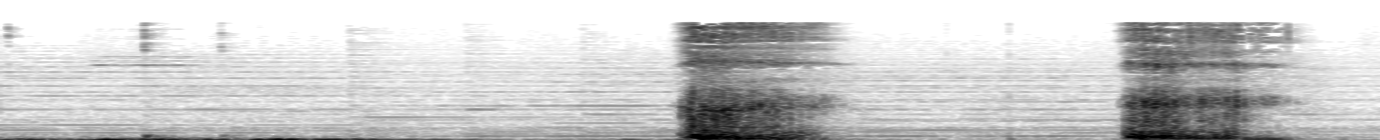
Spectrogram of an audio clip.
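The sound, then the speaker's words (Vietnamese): Snoring starts soft with faint breathy sounds, then grows into two loud, rasping snores separated by a quiet pause. “Tiếng ngáy nhẹ nhẹ truyền đến, dần biến thành tiếng o o, đinh tai nhức óc.”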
